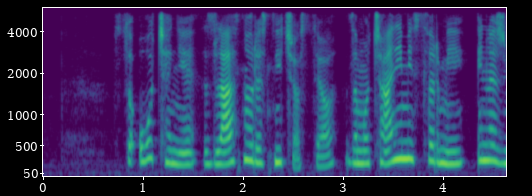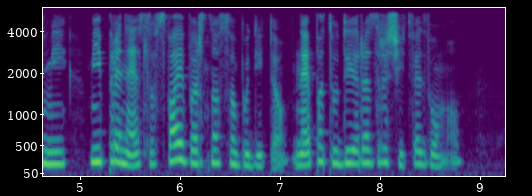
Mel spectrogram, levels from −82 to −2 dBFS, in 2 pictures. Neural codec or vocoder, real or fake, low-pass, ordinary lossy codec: none; real; 5.4 kHz; none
